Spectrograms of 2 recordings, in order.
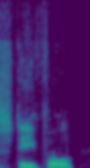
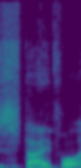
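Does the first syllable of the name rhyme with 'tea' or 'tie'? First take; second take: tea; tie. First: The first syllable rhymes with 'tea'. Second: The first syllable rhymes with 'tie'. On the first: The speaker calls it right. "It is Stiefel" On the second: The speaker calls it wrong. "Some people still say stifle, and they're wrong"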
